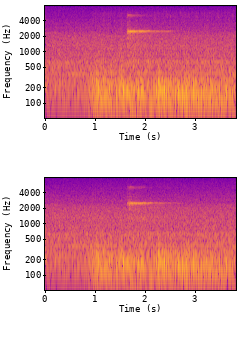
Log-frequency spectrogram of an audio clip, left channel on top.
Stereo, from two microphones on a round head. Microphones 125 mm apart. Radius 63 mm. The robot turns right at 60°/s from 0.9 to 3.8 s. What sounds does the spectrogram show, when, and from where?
1.6 s a piano: 55° left (ahead or behind), 3 m; by 2.0 s 35° left (ahead or behind), 3 m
